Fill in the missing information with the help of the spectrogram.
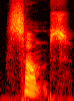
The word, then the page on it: sumps: American English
